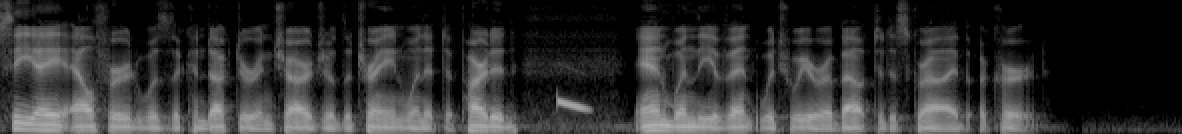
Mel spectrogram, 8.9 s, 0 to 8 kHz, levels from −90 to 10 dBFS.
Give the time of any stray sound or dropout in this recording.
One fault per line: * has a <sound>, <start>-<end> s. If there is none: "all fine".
* has a chirp, 4.2-4.5 s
